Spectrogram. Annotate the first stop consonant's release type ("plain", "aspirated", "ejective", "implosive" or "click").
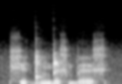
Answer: click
